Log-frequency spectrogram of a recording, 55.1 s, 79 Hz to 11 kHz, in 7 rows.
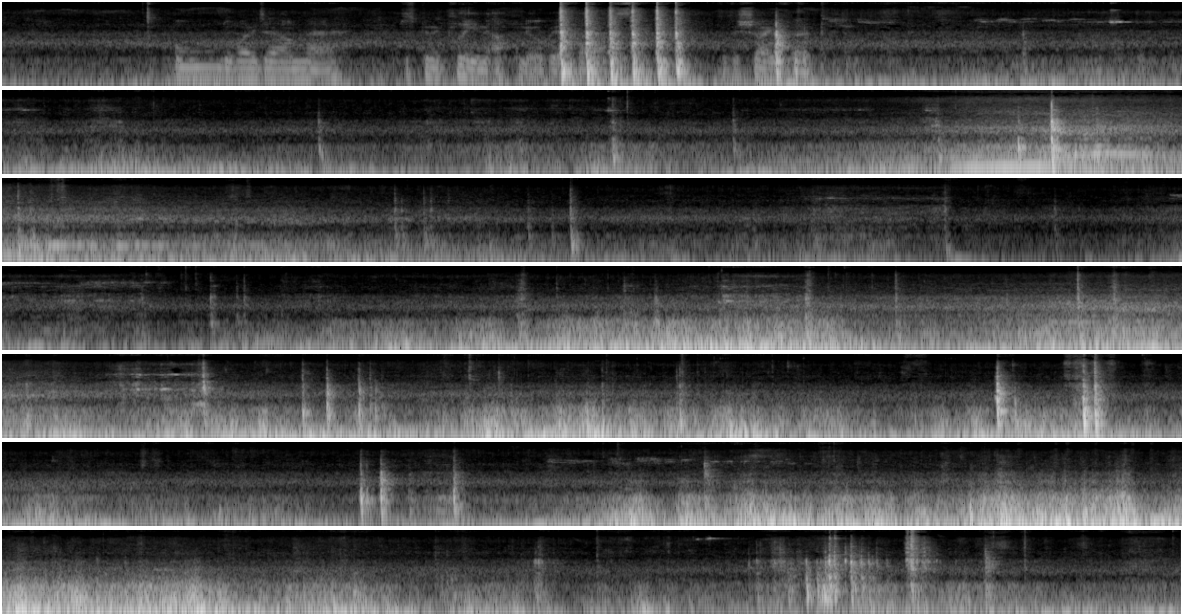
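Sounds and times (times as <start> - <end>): sharp knocks of pipe handling: 3.7 - 5.3.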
